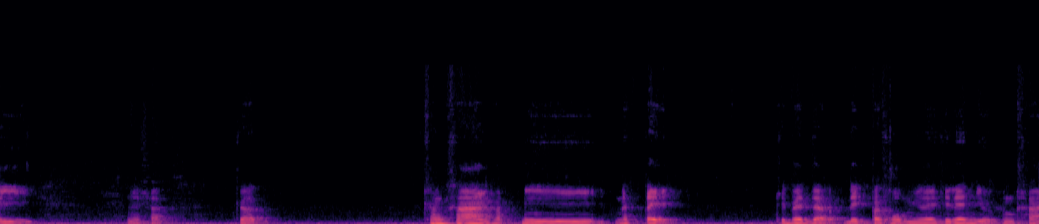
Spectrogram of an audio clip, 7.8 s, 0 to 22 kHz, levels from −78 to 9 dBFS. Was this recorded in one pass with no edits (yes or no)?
yes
